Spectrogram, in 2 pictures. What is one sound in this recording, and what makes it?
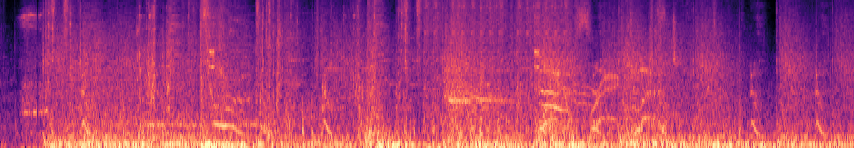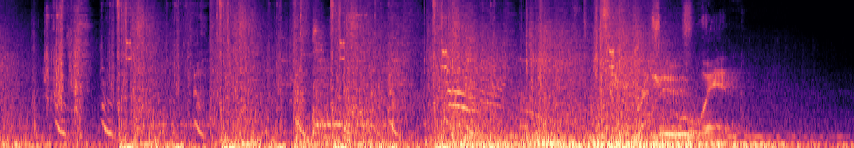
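Gunfire blasts and explosions boom in quick bursts.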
